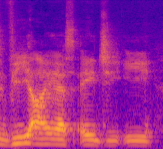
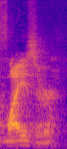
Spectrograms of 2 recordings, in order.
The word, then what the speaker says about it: visage: and his visage, wait, is that, it's V-I-S-A-G-E, it's not visor, it's visage, why can't I freaking,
